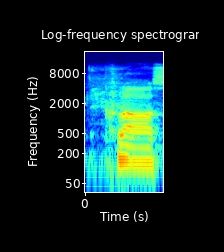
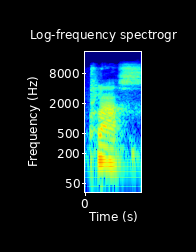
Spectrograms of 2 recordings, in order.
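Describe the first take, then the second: First: It is said in a posh Queen's English accent. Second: It is said in a plain, non-posh accent.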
